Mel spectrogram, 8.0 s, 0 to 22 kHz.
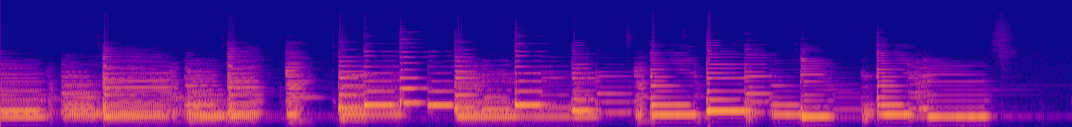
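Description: Piano playing a short demonstration of the Mixolydian mode over a G7 dominant seventh chord: a run of struck chords and single notes that stops shortly before the end.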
